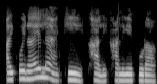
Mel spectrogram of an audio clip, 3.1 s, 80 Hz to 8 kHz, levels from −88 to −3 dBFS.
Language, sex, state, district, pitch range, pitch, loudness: Magahi, female, Bihar, Lakhisarai, 170-200 Hz, 180 Hz, -28 LUFS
